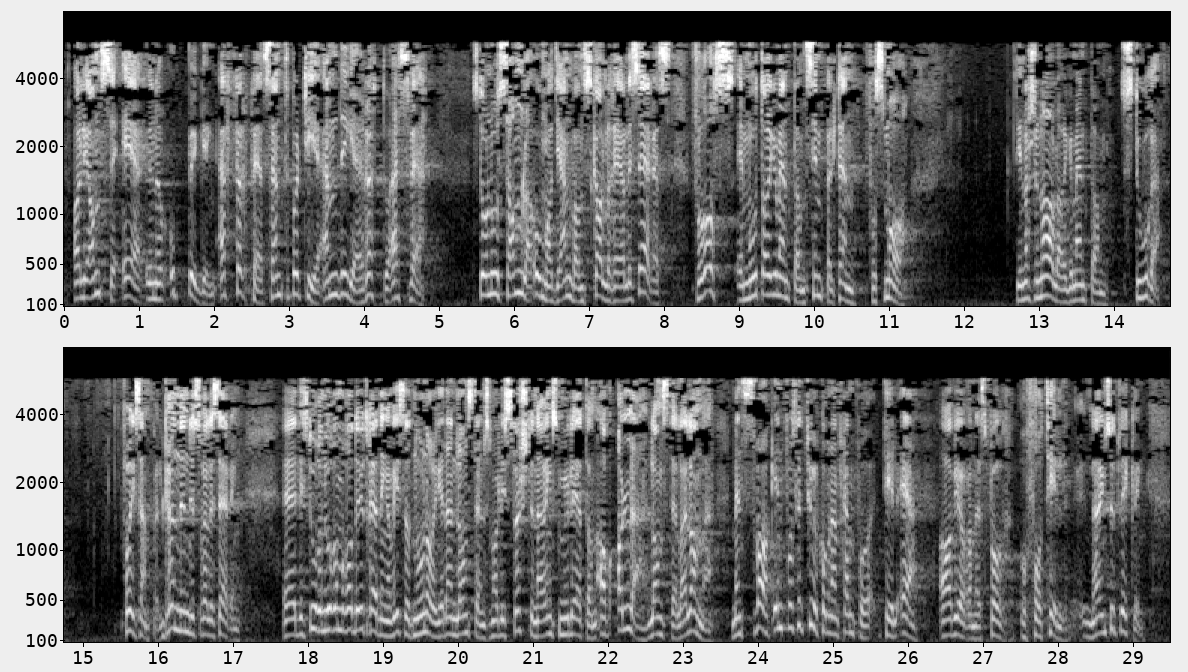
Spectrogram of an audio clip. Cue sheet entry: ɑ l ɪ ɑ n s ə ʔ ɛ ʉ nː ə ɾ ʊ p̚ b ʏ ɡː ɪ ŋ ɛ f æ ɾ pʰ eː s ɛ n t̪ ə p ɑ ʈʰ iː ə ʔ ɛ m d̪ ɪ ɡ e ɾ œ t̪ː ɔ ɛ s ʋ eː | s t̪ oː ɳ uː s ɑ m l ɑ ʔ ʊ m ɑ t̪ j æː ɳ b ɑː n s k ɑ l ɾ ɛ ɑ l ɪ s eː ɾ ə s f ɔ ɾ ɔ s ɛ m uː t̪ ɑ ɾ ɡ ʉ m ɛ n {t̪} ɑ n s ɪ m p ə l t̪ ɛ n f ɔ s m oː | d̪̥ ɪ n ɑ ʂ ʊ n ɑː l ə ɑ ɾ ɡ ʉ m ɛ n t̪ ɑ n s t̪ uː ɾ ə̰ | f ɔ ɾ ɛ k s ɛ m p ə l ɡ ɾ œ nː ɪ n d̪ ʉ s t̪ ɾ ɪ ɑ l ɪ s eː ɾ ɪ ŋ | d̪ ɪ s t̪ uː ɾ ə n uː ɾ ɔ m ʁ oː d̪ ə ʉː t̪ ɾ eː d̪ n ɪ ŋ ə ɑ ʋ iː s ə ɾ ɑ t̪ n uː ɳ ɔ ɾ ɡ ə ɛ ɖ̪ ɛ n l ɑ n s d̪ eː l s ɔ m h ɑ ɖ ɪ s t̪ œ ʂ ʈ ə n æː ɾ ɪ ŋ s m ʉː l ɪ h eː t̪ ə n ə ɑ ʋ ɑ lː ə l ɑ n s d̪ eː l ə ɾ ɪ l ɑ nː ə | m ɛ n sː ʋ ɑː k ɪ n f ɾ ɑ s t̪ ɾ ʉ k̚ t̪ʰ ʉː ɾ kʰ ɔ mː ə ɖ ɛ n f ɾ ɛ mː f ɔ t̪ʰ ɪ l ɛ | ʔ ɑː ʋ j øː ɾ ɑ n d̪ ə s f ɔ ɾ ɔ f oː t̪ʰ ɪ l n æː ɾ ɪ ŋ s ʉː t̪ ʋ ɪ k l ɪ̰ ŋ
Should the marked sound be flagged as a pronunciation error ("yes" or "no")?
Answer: no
